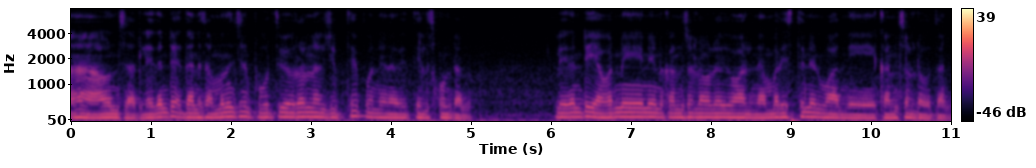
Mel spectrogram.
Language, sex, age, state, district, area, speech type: Telugu, male, 60+, Andhra Pradesh, West Godavari, rural, spontaneous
